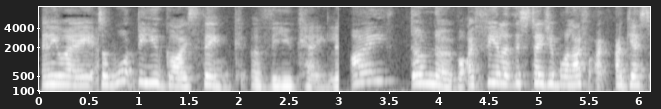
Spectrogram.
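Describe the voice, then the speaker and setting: This woman speaks with a British accent. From UK. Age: 50s. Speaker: lifestyle vlogger. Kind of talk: casual talk to camera.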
